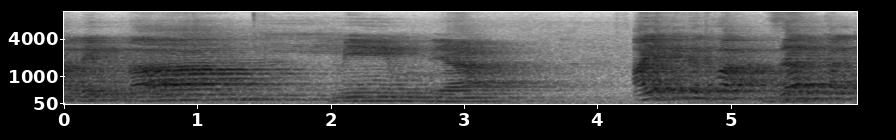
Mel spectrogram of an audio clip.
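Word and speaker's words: ألم: Cara bacanya macam mana? Baca hurufnya Alif Lam Mim. Nah, itu kalau telah belajar. Tapi kalau orang belajar alamak, ya, dulu saya pernah tes guru di sekolah saya. Ayo baca, kata saya. Dibacanya surah Al-Baqarah ayat yang pertama itu alamak. Padahal mestinya Alif Lam Mim, ya.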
